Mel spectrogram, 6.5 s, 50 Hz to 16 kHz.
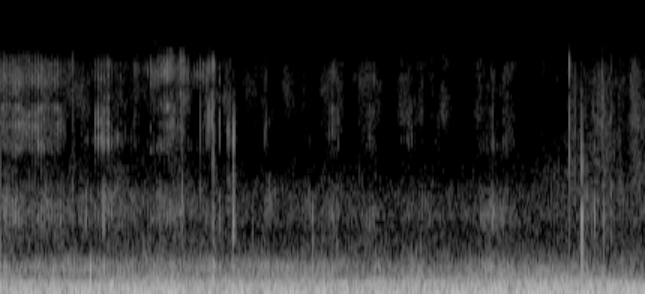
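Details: Orange tabby stray cat met in a park, purring loudly while being stroked, recorded on a GoPro HERO8: a steady, deep, rapidly pulsing rumble running throughout, with faint rustling of fur and handling noises above it.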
